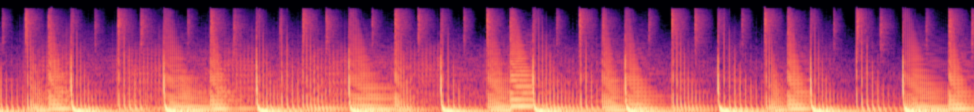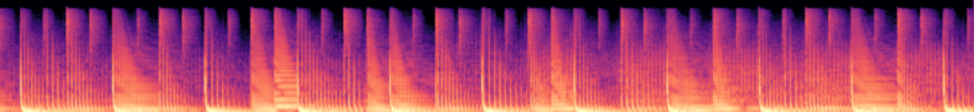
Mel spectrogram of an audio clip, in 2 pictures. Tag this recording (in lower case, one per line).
music
sampler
